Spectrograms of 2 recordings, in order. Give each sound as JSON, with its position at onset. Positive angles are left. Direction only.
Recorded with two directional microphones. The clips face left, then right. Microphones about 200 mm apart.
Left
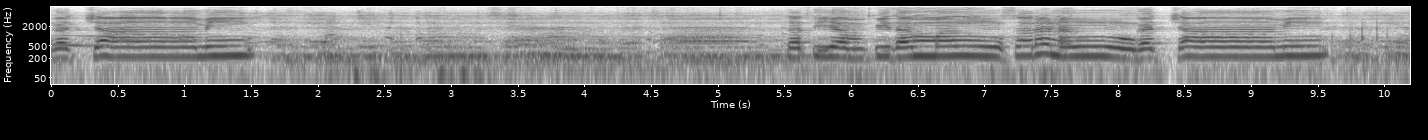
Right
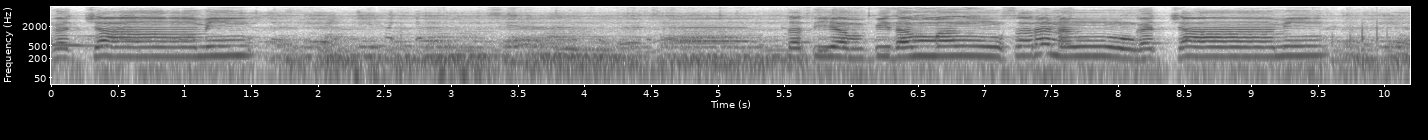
{"t": 0.0, "sound": "speech", "side_deg": 30}
{"t": 5.5, "sound": "speech", "side_deg": 25}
